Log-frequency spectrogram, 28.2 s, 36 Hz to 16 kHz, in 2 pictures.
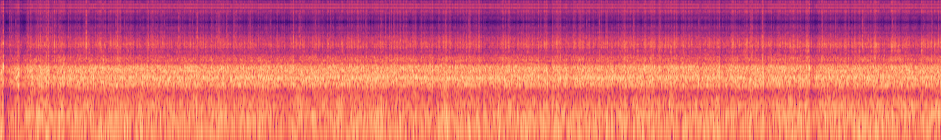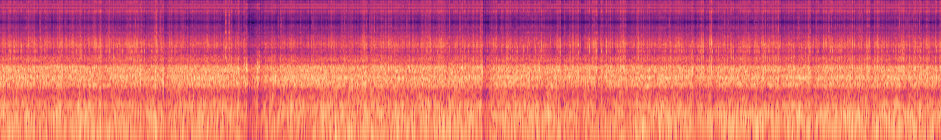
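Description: Steady roar of wind on a camera riding on a road bike at over 20 mph, with a low rumble under it and only a couple of brief dips.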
